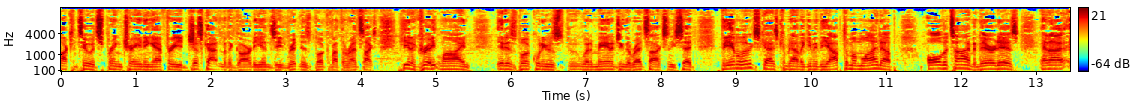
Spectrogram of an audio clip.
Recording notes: Thursday's Program was once again live from Radio Row in Las Vegas.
